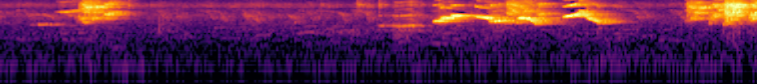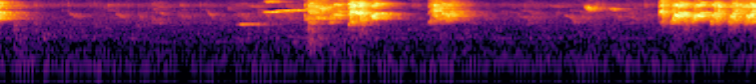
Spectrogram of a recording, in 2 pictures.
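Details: Oriental magpie-robin (kacer) in energetic gacor song, isian koslet style: rapid phrases alternating harsh, raspy high bursts with clear rising and falling whistled notes, separated by short silences, ending in a loud grating burst.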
